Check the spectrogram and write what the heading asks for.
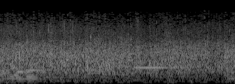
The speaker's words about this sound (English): Amen. Amen. Clap for Jesus. Yes.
